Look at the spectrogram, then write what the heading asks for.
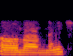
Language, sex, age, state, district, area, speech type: Telugu, male, 18-30, Telangana, Jagtial, urban, conversation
